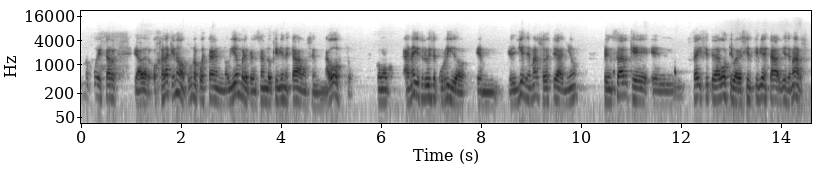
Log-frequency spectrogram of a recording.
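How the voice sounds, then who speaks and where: Argentine man analyzing, muffled broadcast sound. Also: medium pitch. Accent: Rioplatense Argentine. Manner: measured, analytical, with many fillers and restarts. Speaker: political analyst. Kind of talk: broadcast panel discussion.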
